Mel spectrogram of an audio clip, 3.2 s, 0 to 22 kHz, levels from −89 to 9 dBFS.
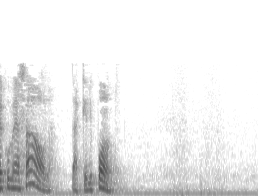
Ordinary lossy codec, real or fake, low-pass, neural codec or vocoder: MP3, 24 kbps; real; 7.2 kHz; none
